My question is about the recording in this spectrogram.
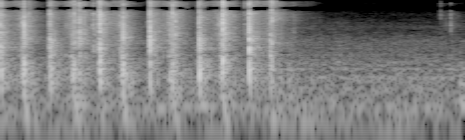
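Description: Tarot cards being shuffled by hand, a fast run of crisp card clicks, about ten a second, that stops about one and a half seconds in.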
